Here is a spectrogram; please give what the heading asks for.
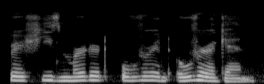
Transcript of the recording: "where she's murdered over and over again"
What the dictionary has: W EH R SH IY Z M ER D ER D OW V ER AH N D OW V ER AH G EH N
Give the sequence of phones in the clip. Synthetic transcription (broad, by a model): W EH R SH IY Z M ER D ER D OW V ER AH N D OW V ER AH G EH N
